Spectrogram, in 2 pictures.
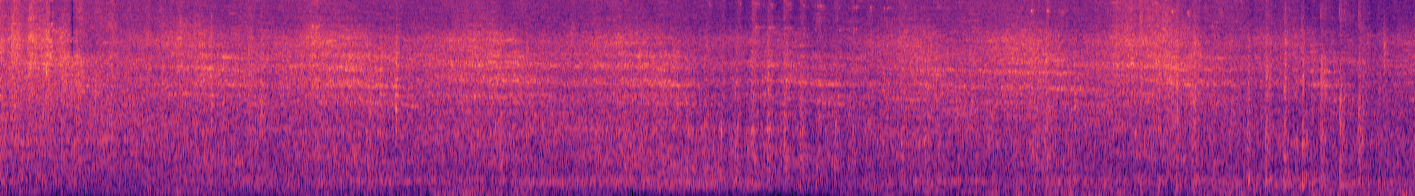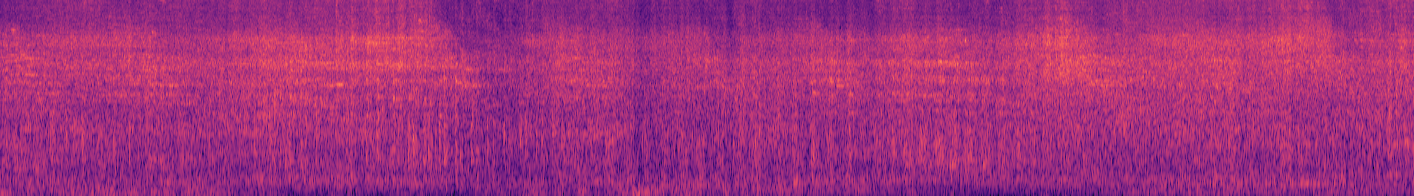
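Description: Train cars rolling past on the track, with a steady wheel-on-rail rumble and rattle throughout.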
